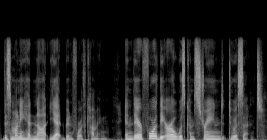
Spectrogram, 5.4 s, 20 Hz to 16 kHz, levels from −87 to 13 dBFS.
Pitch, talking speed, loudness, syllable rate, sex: 165 Hz, 170 wpm, -17 LUFS, 5.0 syllables/s, female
